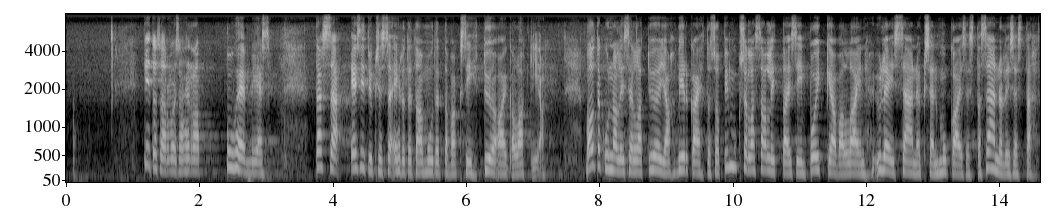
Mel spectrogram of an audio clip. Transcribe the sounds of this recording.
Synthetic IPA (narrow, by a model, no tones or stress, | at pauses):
kiːt̪o̞sɑrʋo̞jsɑhe̞rːɑpuhe̞mːiest̪æsːæe̞sit̪ykse̞sːæe̞hdo̞t̪e̞t̪ɑːmmuːt̪e̞t̪ːɑʋɑksit̪yøɑjkɑlɑkḭɑ̰ | ʋɑlt̪ɑkunːɑlːise̞lːɑt̪yøjɑʋirkɑe̞ht̪o̞so̞pimukse̞lːɑsɑlːit̪ːɑjsiːmpo̞jkːeɑʋɑlːɑjnyle̞jsːæːnːøkse̞nmukɑjse̞st̪ɑsæːnːølːise̞st̪æ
